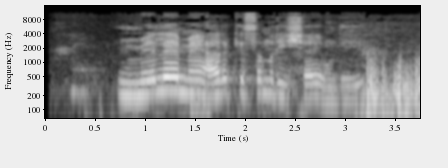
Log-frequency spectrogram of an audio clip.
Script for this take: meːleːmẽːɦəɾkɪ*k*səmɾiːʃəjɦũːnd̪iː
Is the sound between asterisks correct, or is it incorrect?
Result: incorrect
